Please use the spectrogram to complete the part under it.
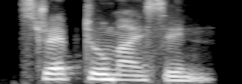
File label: "streptomycin", Indian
